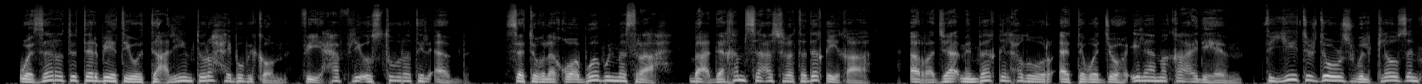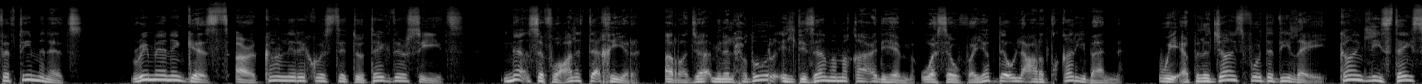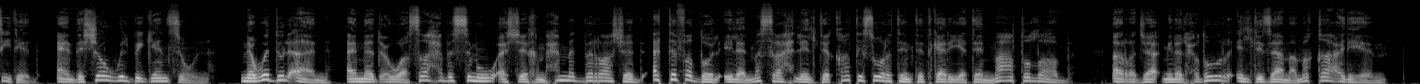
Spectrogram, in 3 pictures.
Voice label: Multilingual IVR On Hold Voicemail Greetings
